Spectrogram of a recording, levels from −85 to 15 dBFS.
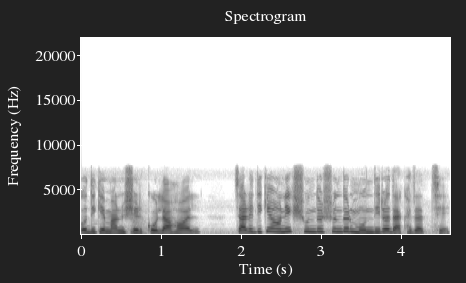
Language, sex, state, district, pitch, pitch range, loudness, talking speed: Bengali, female, West Bengal, Kolkata, 275 Hz, 250-330 Hz, -18 LUFS, 130 wpm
